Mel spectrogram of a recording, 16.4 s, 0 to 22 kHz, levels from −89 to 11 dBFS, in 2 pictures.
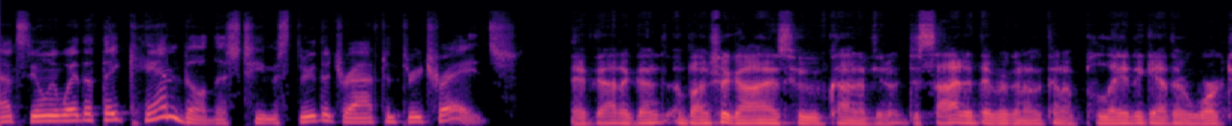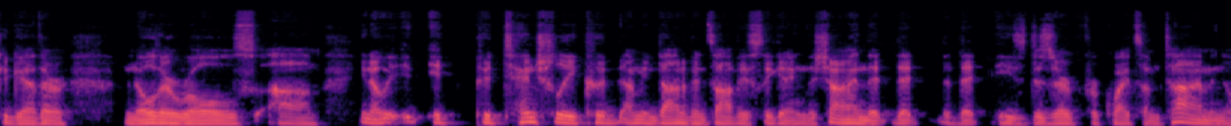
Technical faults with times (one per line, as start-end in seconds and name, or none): none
